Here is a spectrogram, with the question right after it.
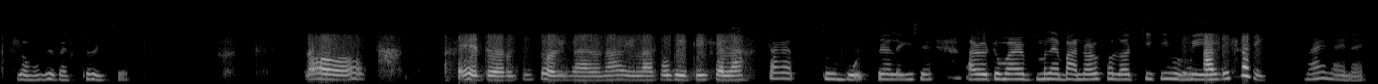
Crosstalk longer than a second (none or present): none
